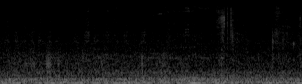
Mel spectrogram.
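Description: A Jinhao 86 fountain pen with a fine nib and black ink writes on paper, giving close, continuous scratchy strokes with small pauses between letters and no talking.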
